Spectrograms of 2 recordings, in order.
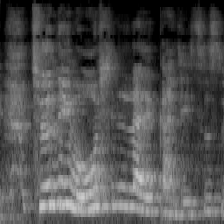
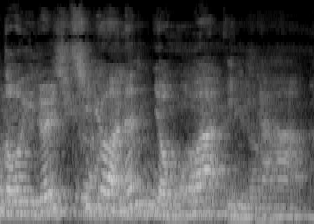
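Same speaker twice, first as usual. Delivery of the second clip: loud, measured congregational Bible reading; scripture reading; 4 dB louder than usual. Acted. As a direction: read the verse out together, firmly and evenly. Reads scripture aloud with congregation.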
